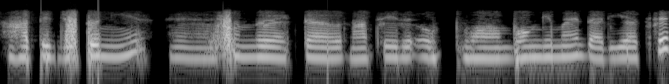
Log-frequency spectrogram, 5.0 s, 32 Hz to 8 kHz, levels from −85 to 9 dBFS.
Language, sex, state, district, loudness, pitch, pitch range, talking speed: Bengali, female, West Bengal, Kolkata, -20 LUFS, 185 Hz, 180-195 Hz, 145 wpm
